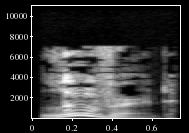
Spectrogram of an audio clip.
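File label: "louvered", British English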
